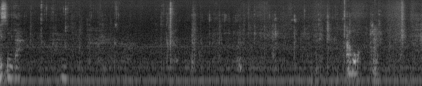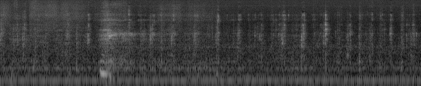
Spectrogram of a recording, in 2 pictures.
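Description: A young woman chews and slurps food loudly and close up.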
